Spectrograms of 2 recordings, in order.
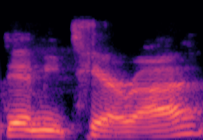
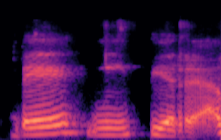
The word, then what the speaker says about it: De Mi Tierra: I wanted it to be in Spanish and I want everyone to pronounce it in Spanish. It's not De Mi Tierra. No, it's De Mi Tierra.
